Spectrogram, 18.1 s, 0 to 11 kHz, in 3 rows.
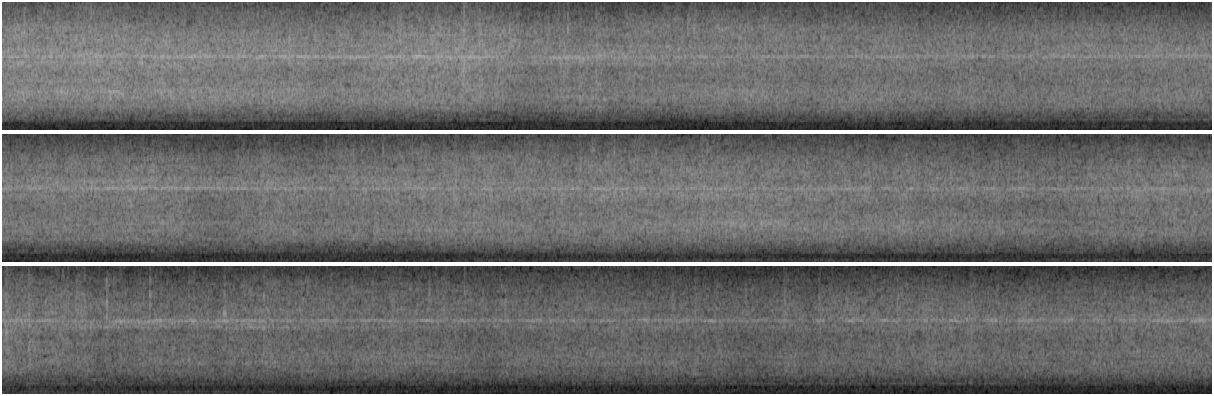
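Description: Hornby OO-gauge 0-4-0 tank engine model pulling a wagon and coach around an oval of track. Its small electric motor and wheels on the rails make a steady whirring hiss that gradually gets quieter as the controller is turned down from full speed.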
